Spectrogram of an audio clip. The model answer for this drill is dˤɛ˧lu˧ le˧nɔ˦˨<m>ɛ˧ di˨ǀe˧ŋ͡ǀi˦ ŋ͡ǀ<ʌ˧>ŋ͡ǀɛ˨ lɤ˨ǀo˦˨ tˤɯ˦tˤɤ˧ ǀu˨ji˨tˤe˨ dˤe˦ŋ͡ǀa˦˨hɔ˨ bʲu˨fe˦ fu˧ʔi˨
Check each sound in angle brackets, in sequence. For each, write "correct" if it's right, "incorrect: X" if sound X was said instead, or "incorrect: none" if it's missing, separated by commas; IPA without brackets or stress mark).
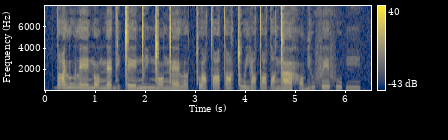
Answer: incorrect: ŋ, incorrect: ɔ˧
